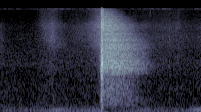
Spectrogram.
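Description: A sharp puff of breath blown by a man onto his raised hand, once about a second in, fading quickly.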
